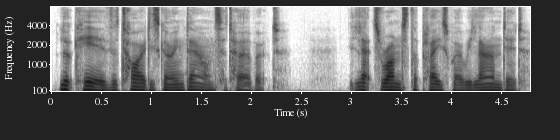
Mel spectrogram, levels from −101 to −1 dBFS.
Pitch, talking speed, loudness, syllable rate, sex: 110 Hz, 215 wpm, -18 LUFS, 5.5 syllables/s, male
